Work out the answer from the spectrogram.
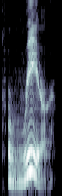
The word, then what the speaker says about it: career: CIO um okay um but in English it's career there's a stress on the second syllable but you know I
